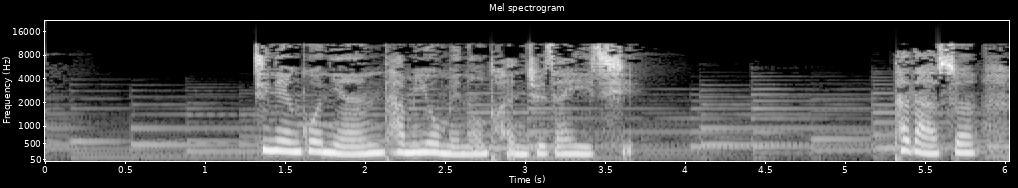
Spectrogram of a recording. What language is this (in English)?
Chinese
